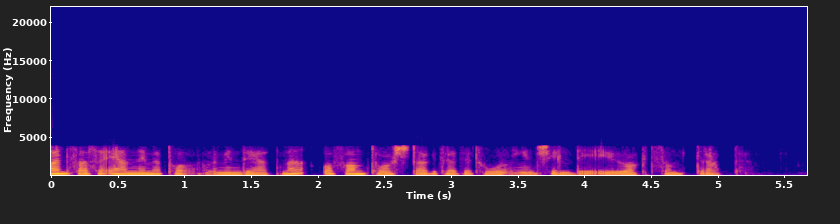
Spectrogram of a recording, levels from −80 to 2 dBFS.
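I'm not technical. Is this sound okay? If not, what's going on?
No. Twice the phone signal dropped bits of speech, called lost AMR speech frames. After "sa seg enig med", around 0.98 to 1.26 s, the voice smears, fades briefly, then returns rough. After "og fant torsdag", around 3.38 to 3.64 s, a shorter gap briefly disturbs the voice. The phone decoder filled these gaps by stretching the last good sound.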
